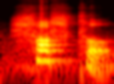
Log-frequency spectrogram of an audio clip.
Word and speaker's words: ষষ্ঠ: এবার এখানে দেখেন এই যে ষষ্ঠ বা ষোড়শ, দেখছেন লেখছি আমি কি মূর্ধন্য ষ, কিন্তু উচ্চারণ করতেছি আমি তালব্যস্যর মতো।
